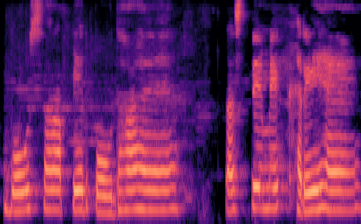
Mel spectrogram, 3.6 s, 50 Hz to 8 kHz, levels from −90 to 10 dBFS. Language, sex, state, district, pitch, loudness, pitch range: Hindi, female, Bihar, Kishanganj, 255 Hz, -15 LUFS, 245-260 Hz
